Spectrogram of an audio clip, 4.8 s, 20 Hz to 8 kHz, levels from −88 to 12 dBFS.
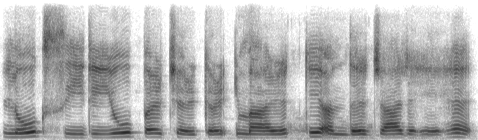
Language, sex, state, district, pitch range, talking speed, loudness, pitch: Hindi, female, Assam, Sonitpur, 190-220 Hz, 125 wpm, -14 LUFS, 200 Hz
